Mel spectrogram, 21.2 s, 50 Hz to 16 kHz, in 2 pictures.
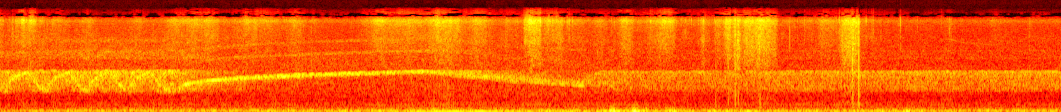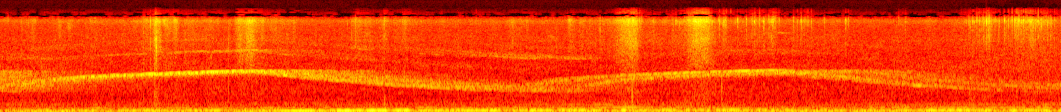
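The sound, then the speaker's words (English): Fire department sirens wail in slow rising and falling sweeps, repeating over and over, loud and steady above a low rumble of traffic and engine noise. “7:15, that's the fire department sirens.”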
